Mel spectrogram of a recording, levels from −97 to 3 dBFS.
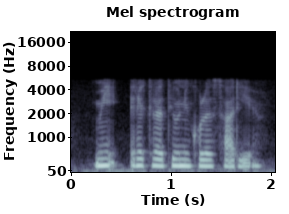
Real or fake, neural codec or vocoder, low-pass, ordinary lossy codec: real; none; 5.4 kHz; none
